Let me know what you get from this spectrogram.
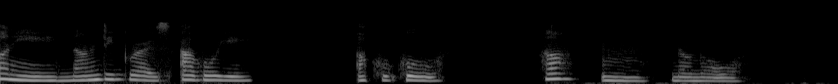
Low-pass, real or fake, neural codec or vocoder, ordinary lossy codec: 7.2 kHz; fake; codec, 16 kHz in and 24 kHz out, 0.4 kbps, LongCat-Audio-Codec, two codebook decoder; none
